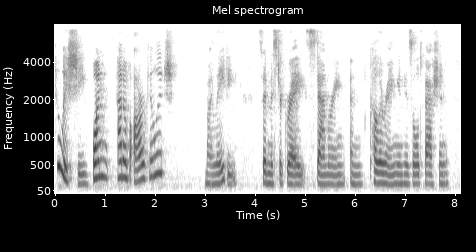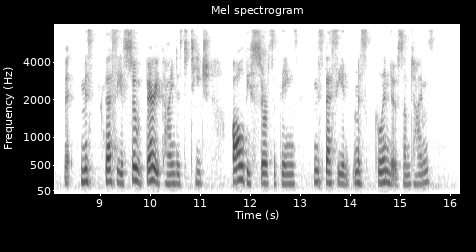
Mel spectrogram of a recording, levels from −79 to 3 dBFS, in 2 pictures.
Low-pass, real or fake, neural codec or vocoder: 7.2 kHz; fake; vocoder, 44.1 kHz, 128 mel bands, Pupu-Vocoder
